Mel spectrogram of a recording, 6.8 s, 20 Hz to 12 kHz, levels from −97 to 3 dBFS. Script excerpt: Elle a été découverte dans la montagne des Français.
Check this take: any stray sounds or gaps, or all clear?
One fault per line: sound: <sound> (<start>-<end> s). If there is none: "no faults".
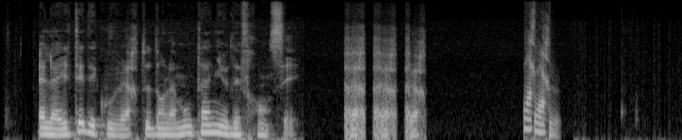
sound: laugh (3.4-4.3 s)
sound: chirp (5.2-5.6 s)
